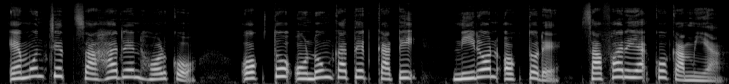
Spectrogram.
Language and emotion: Santali, neutral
